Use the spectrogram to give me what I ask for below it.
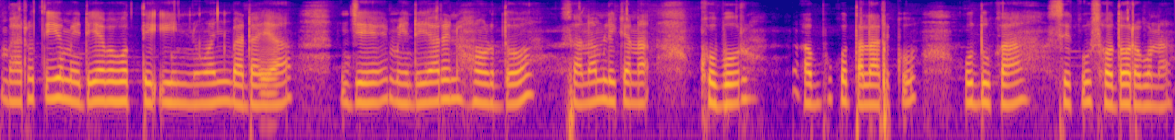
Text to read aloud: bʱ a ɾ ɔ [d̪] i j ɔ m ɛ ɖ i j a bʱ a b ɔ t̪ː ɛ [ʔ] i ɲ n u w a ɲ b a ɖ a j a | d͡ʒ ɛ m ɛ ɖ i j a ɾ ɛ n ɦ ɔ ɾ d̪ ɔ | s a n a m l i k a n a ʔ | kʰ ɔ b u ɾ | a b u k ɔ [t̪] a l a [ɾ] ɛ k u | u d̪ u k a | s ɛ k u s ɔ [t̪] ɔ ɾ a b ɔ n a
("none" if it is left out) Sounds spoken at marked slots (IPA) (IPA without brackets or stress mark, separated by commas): t̪, ʔ, t̪, ɾ, d̪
